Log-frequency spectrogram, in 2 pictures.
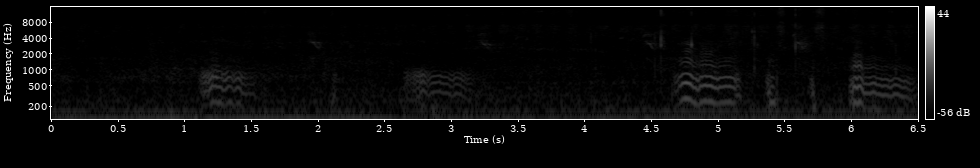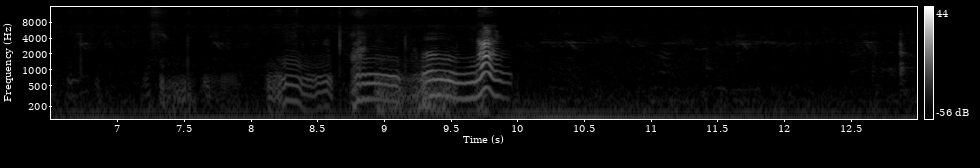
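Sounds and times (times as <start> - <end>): puppies yelping: 1.1 - 10.5.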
